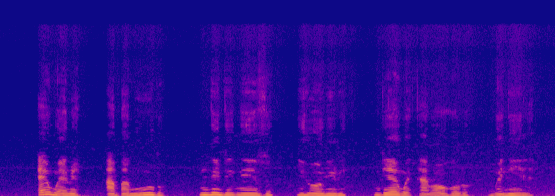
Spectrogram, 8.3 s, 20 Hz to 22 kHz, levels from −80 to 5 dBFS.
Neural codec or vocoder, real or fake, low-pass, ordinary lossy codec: none; real; 19.8 kHz; none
